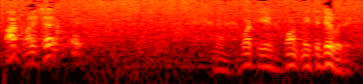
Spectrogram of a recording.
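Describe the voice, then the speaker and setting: An actor playing a deferential, slightly flustered attendant in a 1950s radio drama. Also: male voice, medium pitch, very animated, fairly quick, natural voice. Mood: eager, deferential. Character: deferential, flustered English male attendant, chummy and excitable. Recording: muffled, hissy 1950s radio recording.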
